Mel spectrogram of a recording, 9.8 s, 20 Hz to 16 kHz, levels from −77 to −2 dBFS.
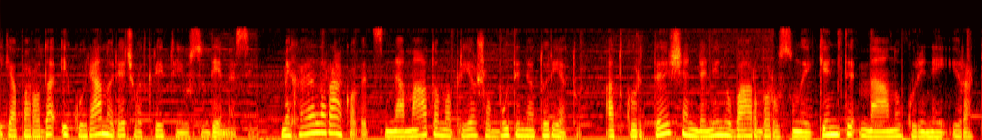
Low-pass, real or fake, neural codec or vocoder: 7.2 kHz; real; none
